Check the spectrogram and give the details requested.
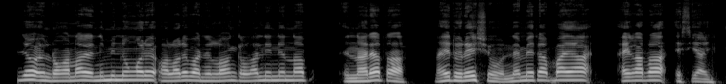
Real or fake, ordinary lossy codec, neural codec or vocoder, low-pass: real; none; none; none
